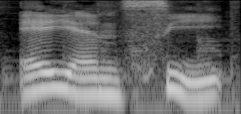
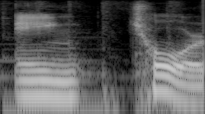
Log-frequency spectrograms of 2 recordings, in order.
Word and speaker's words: anchor: anchor now it's spelled a-n-c-h-o-r right but you don't pronounce the c-h as you normally would right another one of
